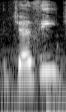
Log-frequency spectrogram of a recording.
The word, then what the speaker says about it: Jezzie: The character's name is Jezzy, J-E-Z-Z-I-E.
